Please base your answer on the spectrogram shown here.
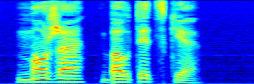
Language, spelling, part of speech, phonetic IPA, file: Polish, Morze Bałtyckie, proper noun, [ˈmɔʒɛ bawˈtɨt͡sʲcɛ], Pl-Morze Bałtyckie.ogg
